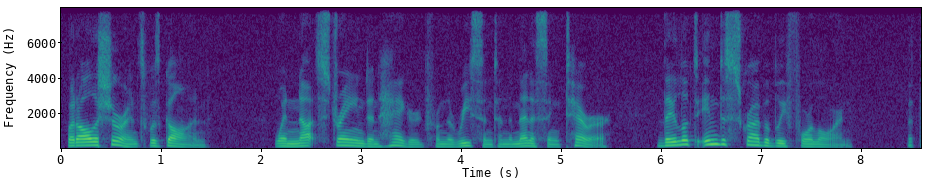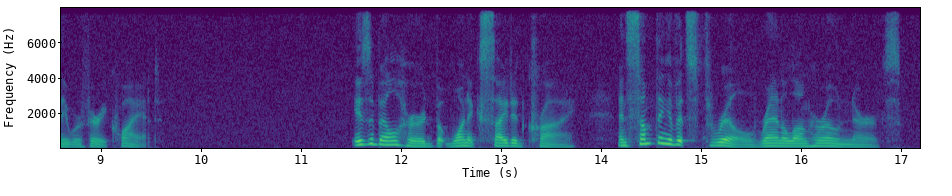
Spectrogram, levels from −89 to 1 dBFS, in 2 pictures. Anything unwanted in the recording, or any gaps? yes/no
no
